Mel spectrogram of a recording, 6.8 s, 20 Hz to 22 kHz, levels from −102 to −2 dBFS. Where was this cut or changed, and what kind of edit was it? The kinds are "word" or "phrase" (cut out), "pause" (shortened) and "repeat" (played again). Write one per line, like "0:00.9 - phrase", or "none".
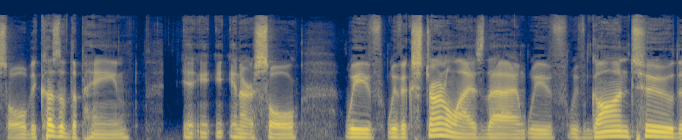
0:01.6 - word
0:05.2 - word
